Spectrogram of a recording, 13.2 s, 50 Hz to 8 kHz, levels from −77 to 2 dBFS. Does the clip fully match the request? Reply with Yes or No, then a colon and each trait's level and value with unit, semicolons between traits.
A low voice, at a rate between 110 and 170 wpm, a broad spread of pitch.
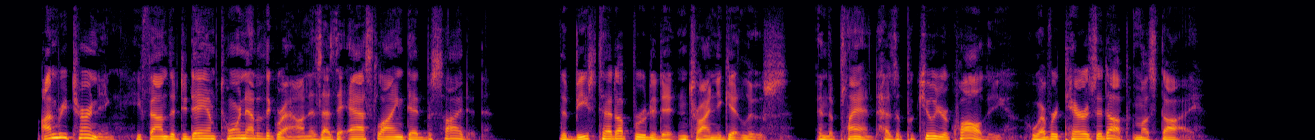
No: low, 120 Hz; average, 185 wpm; wide, 6.1 semitones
